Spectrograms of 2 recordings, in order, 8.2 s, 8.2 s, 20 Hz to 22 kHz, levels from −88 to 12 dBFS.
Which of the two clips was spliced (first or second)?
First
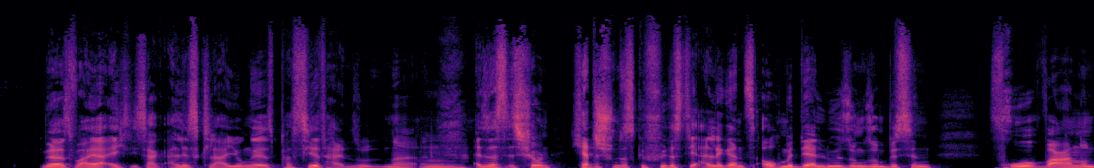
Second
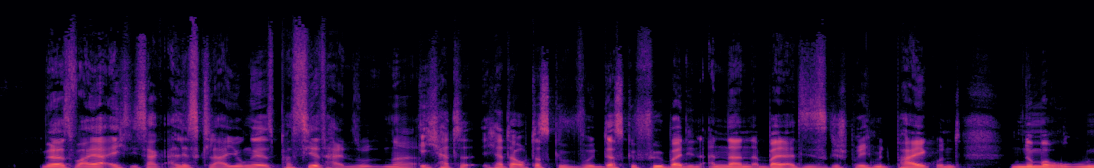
second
